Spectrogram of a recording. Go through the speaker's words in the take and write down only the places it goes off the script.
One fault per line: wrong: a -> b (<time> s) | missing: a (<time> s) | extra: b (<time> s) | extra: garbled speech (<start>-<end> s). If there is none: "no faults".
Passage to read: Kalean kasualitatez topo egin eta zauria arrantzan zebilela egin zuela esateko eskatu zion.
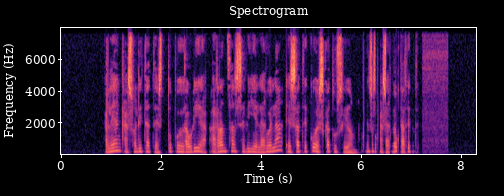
missing: egin eta (2.4 s)
missing: egin (4.1 s)
extra: garbled speech (6.0-7.2 s)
